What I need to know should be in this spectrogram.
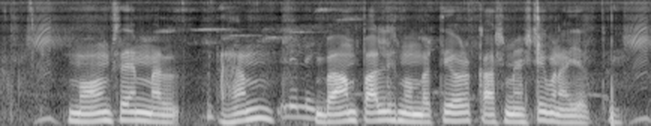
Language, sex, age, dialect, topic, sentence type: Hindi, male, 18-24, Kanauji Braj Bhasha, agriculture, statement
